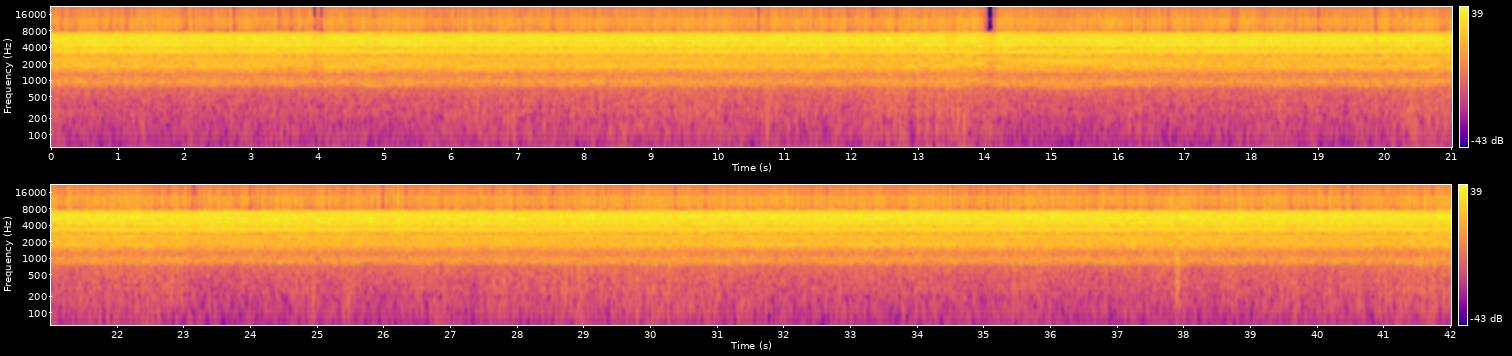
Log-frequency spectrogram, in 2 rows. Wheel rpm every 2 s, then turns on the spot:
240, 230, 230, 230, 230, 230, 230, 220, 230, 230, 230, 230, 230, 230, 230, 240, 230, 230, 230, 230, 230.
none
